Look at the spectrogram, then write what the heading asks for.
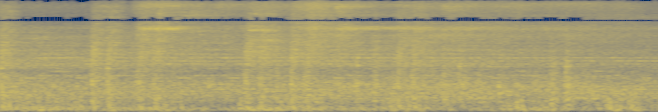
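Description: Freight train of Koki container wagons rolling past at speed, the wheels clacking over rail joints above a steady rumble.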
